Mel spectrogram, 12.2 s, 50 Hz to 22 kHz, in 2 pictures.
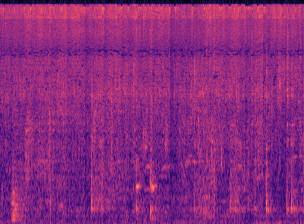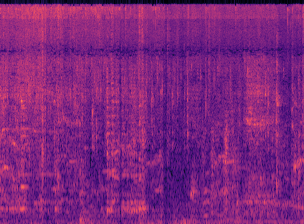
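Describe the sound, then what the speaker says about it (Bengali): Rohu fish from the Kaliganga river, about 4 kg, frying in a pan, giving a loud, steady, dense sizzle with small crackles that runs unbroken from start to finish. "হয়ে গেল আমার মাছগুলি ভাজা"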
